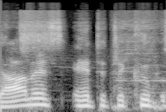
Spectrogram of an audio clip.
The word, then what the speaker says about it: Giannis Antetokounmpo: a big game tonight against the Milwaukee Bucks Giannis antetokuba stay with me Billy Giannis antetokounmpo Anthony saying it wrong as well Giannis the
